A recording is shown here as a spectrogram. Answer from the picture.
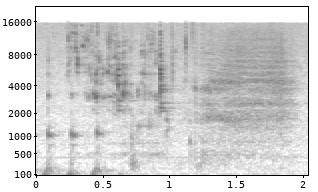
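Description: Whisky glugging out of a glass bottle into a tulip nosing glass, in quick even glugs about six a second for the first half second or so, then a softer, steadier pour.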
